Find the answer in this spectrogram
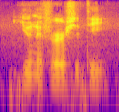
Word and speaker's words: university: will explain you why because you pronounce it as University so University that doesn't bite it doesn't sound like two vowels is it one-man show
